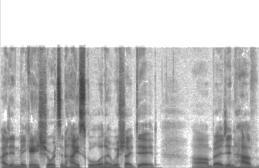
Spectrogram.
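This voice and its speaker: A man with a Californian accent and fairly even intonation on a very clean recording with a silent background. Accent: Californian American. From Northern California, Sacramento. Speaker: podcast host, student filmmaker. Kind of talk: solo podcast monologue.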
